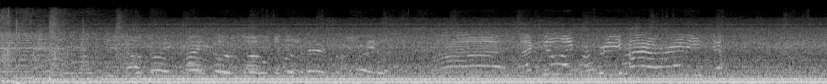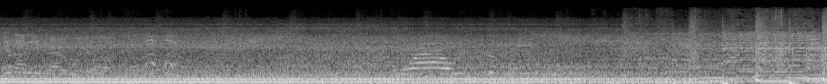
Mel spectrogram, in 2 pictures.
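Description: Small skydiving plane's engine and propeller running steadily, heard from inside the cabin, with voices faintly through it.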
